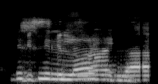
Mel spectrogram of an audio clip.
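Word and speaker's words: بِسْمِ اللّٰهِ: দ্বারা দ্বারা এখন বলেন দুইটা মিলে কি হবে বিসমিল্লাহি বিসমিল্লাহি বিসমিল্লাহি বিসমিল্লাহি বিসমিল্লাহি বিসমিল্লাহি আল্লাহর নামের সাথে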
